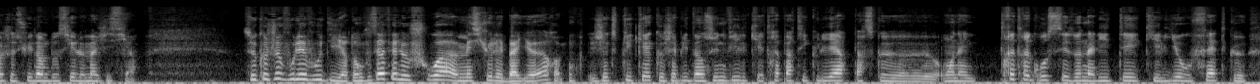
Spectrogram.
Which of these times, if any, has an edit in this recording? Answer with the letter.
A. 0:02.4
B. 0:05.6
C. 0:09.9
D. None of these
D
